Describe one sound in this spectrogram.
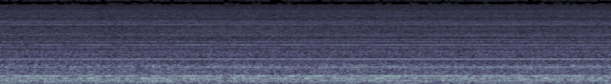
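A wood lathe spins with a steady whir.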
